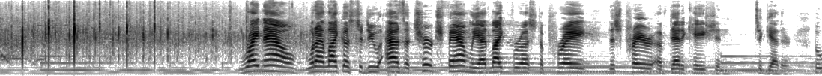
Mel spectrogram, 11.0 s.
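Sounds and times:
scattered audience handclaps: 0.0 - 4.8
speech: 3.2 - 10.9.

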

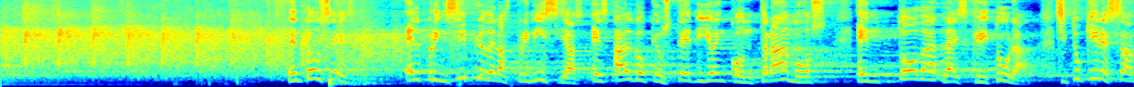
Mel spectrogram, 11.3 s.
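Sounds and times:
audience applause: 0.0 - 4.6
speech: 2.9 - 11.3.

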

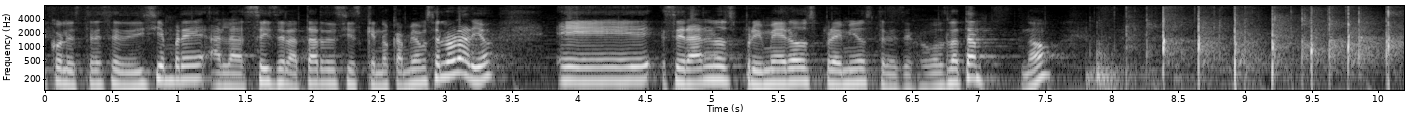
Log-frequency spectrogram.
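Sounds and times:
speech: 0.0 - 8.2
person clapping hands: 7.8 - 10.1.

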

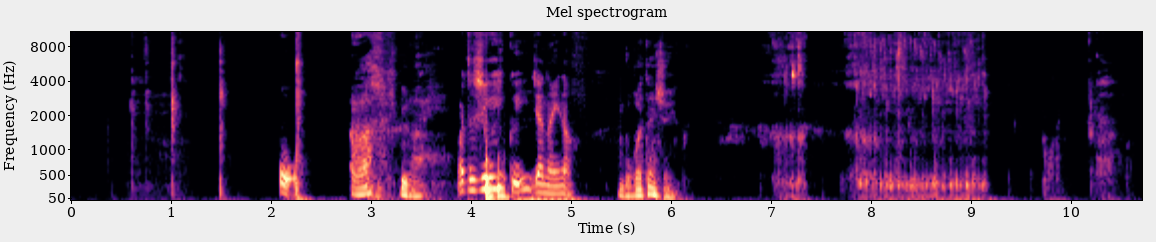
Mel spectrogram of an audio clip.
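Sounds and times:
speech: 2.1 - 6.2
slurping a sweet drink while taking in air: 6.9 - 9.2.

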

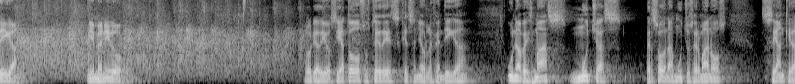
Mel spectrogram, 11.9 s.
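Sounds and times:
speech: 0.0 - 0.5, 1.3 - 2.2, 4.6 - 11.9
welcome applause: 0.0 - 4.7.

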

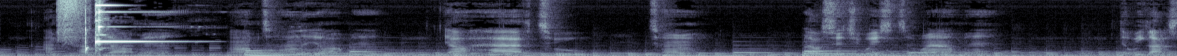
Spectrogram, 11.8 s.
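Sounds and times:
phone notification chime: 0.9 - 2.0
speech: 6.5 - 11.7.

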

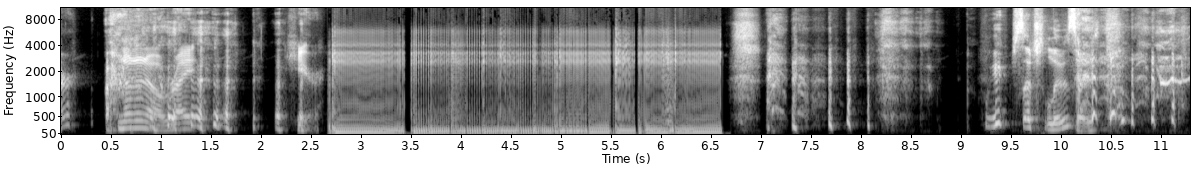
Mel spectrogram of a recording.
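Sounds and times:
speech: 0.0 - 2.9, 9.6 - 10.7
laughter: 0.4 - 2.6, 7.0 - 8.8, 10.1 - 11.2
bass guitar through distortion pedal at max gain: 2.6 - 6.7.

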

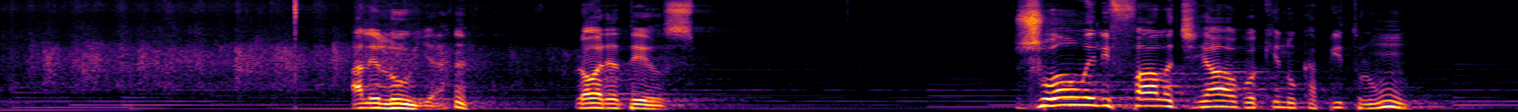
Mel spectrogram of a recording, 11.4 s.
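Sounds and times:
round of applause: 0.0 - 5.0
speech: 2.6 - 3.6, 4.3 - 5.3, 7.6 - 10.7.

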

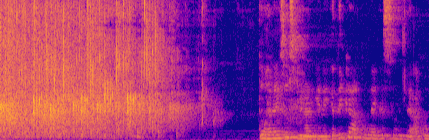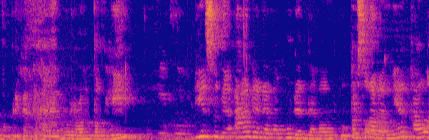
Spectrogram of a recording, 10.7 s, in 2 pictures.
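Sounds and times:
applause: 0.0 - 2.8
speech: 3.2 - 10.7.

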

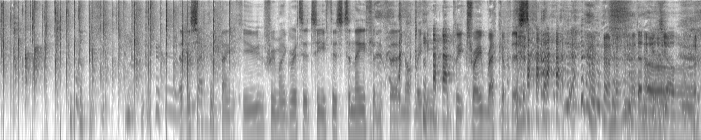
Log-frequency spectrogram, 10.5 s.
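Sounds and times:
round of applause, hands clapping: 0.0 - 3.6
laughter: 1.0 - 3.3, 5.5 - 10.5
speech: 1.0 - 10.5.

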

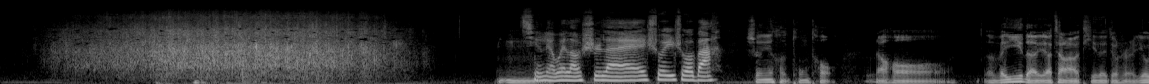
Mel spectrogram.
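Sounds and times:
applause: 0.4 - 4.4
speech: 5.2 - 11.4.

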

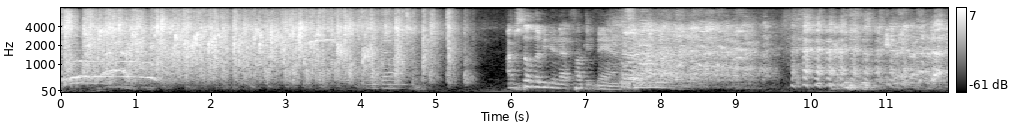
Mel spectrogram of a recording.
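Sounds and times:
brief tonal cheer: 0.0 - 1.6
audience applause and clapping: 0.0 - 5.5
speech: 6.2 - 8.4, 9.9 - 11.8
laughter: 7.3 - 11.8.

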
